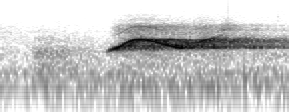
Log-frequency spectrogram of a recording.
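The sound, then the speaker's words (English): A loud, sharp whistle made with the fingers by a young man at the end of a cul-de-sac starts abruptly and sweeps upward, then wavers in a rising-falling call before holding steady, like the classic two-note whistle used to summon a dog. No one speaks. “And he whistles, you know, that whistle that I can only describe as like a traditional dog whistle, you know, that one that the one that beckons Fido to you.”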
